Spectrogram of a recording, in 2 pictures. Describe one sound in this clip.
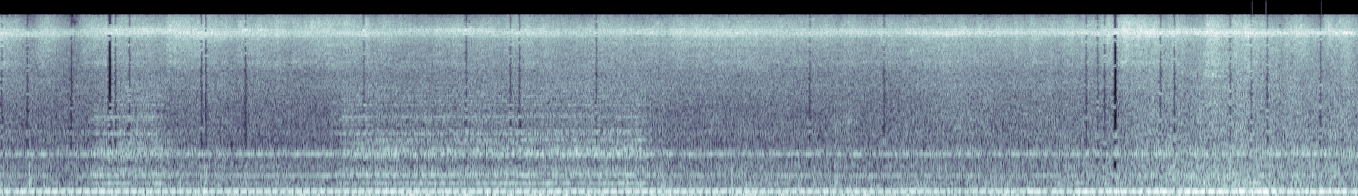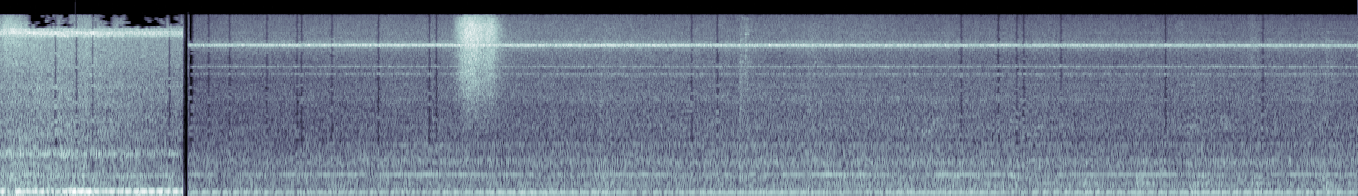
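A diesel locomotive engine rumbles steadily nearby.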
